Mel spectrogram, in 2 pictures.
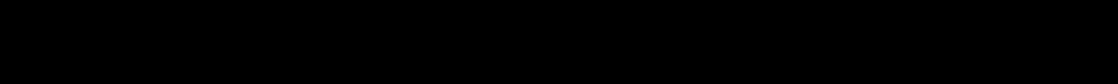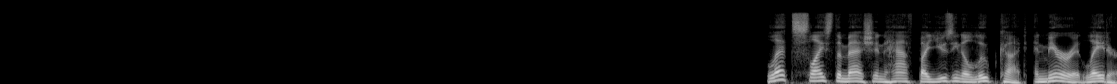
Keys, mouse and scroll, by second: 0.2-0.9 scroll up 6, 0.9 shift+middle click, 1.5-2.3 scroll up 4, 2.3 shift+middle click, 2.9-3.4 scroll up 3, 3.4 shift+middle click, 4.2 click, 4.9 shift+a, 8.2 r, 10.6 s, 13.1-14.5 scroll up 6, 14.5 s, 16.1 shift+middle click, 18.9 s, 21.1 Tab, 21.6 ctrl+r.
